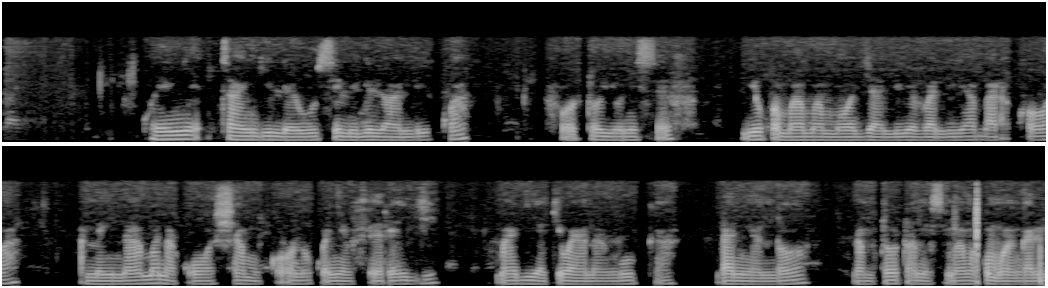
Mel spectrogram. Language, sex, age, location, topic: Swahili, female, 25-35, Mombasa, health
